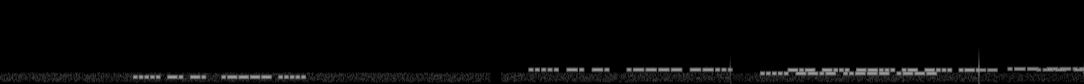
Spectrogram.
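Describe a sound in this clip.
A low radio hiss runs steadily underneath.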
